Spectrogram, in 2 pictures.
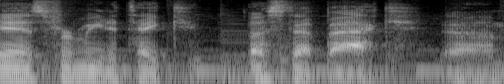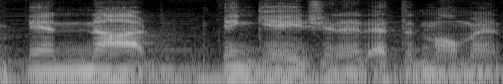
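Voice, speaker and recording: Music plays in the background. The intonation over it is monotone and flat. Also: man. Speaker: army veteran. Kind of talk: interview answer. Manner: casual, reflective.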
